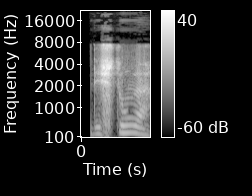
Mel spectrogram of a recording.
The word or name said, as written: Destunga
